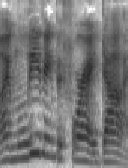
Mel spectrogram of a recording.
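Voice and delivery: flat shout. Retelling their own reply shouted back at the gym teacher: imitating own blunt yell. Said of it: "And I yelled back at him".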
